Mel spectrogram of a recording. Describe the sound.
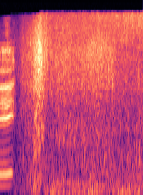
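Waves breaking in the surf on the coast of Rügen in stormy weather, where someone is wade fishing for sea trout, make a steady roar of rushing water, with wind buffeting the microphone and a brief voice fragment at the very start.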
